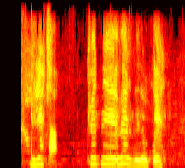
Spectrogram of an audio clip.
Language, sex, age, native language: Icelandic, female, 11, Icelandic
